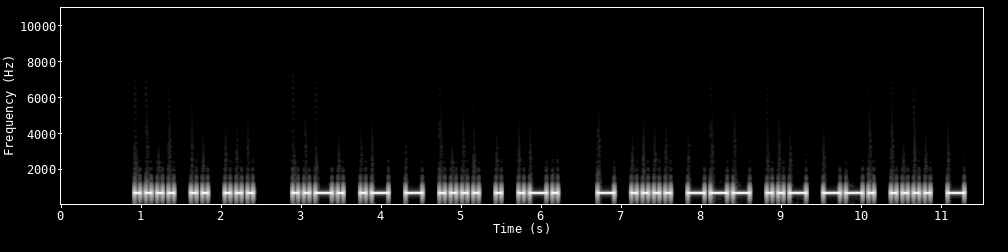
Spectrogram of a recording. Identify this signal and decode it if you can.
Morse code, heard as a keyed tone, about 17 wpm, 700 Hz. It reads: HIS FATHER THOUGHT
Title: Sentences from Top 1000 Words - Review Part 4 - 17wpm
